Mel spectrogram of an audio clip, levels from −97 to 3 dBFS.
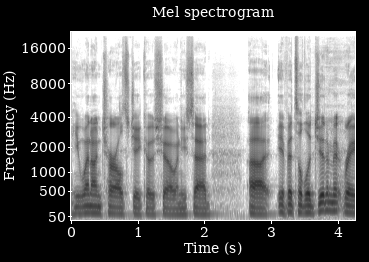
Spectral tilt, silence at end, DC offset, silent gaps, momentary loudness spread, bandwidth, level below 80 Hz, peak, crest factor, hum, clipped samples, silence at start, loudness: -5 dB/octave; 0 s; under 0.1%; none; 6 LU; over 20 kHz; -50 dBFS; -4 dBFS; 18 dB; none; under 0.1%; 0 s; -22 LUFS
